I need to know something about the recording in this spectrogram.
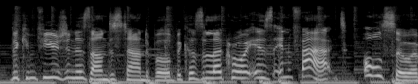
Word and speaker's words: LaCroix: The name is a combination of two important elements of LaCroix's original story.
